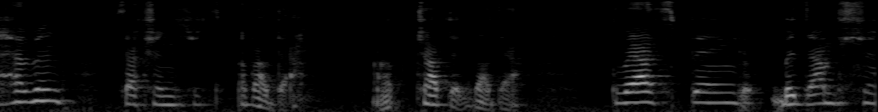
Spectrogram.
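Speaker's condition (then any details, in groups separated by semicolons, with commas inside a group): Cerebral palsy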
